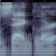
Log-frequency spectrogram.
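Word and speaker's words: Zegler: But yes, it's all Rachel Ziegler and her behavior.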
